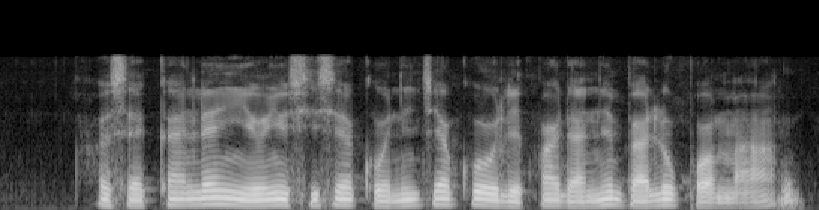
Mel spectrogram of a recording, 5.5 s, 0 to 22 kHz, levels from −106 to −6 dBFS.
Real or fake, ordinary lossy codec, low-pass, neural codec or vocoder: fake; none; 7.2 kHz; codec, 16 kHz, 4.8 kbps, FACodec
